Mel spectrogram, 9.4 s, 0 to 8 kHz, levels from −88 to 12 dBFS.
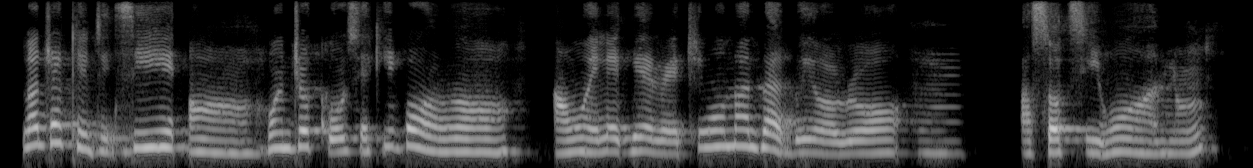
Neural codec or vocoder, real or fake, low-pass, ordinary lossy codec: codec, 16 kHz, 1 kbps, X-Codec, HuBERT features, trained on general audio; fake; none; none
